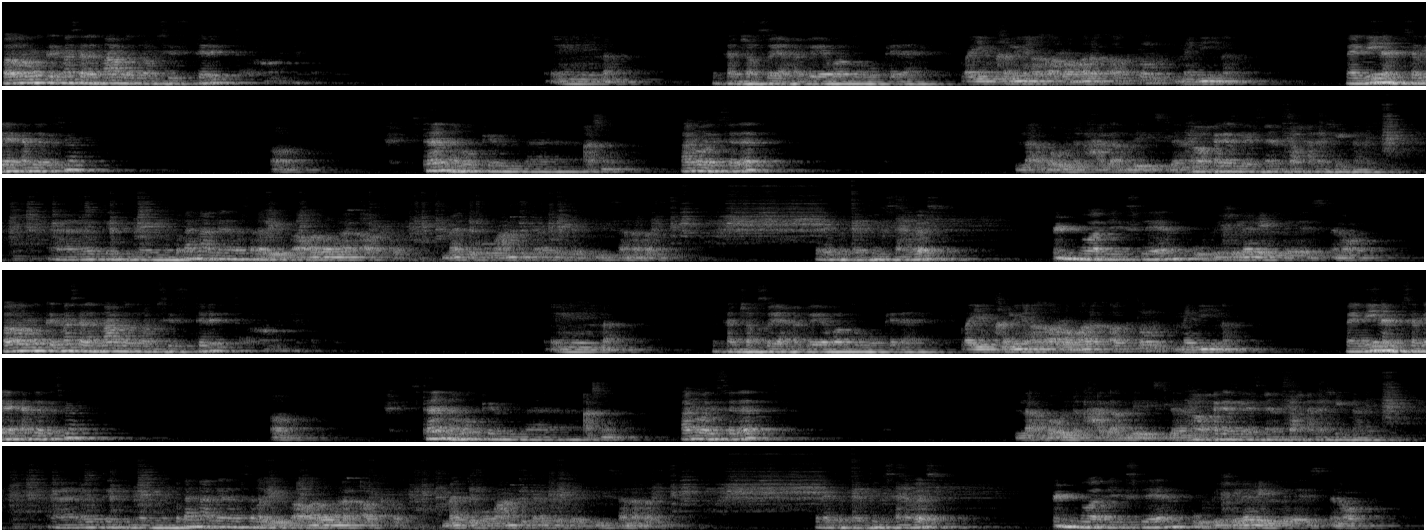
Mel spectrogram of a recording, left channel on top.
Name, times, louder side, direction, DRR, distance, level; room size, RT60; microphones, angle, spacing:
voice 1, 0.0-2.2 7.1-9.2 13.4-15.0 18.1-20.1 21.0-21.8 26.1-27.9 28.9-31.2 36.6-37.9 39.0-40.3, equal, 20° right, -4 dB, 2.1 m, -27 dB
voice 2, 2.6-2.9 5.5-6.2 9.6-12.3 16.9-17.3 20.0-20.4 24.4-26.2 31.0-32.6 32.9-35.1 40.4-42.0, right 2 dB, 50° right, -5 dB, 1.6 m, -31 dB
Screech, 26.1-30.7 31.0-38.5, left 1 dB, 10° left, 2.3 m, -45 dB
9.0 x 5.7 x 3.5 m, 0.96 s
head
